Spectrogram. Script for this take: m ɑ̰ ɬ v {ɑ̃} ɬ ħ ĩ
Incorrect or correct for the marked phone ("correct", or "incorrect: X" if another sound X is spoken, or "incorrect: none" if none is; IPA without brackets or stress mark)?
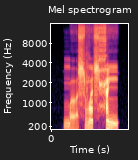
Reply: correct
